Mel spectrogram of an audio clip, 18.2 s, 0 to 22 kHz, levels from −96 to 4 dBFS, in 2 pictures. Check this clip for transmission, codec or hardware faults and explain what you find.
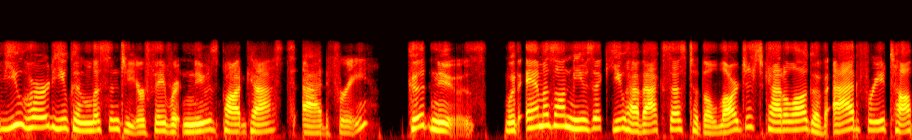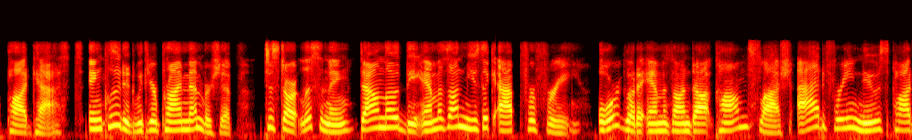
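The clip has two AMR rate drops in the wideband call path. From 2.09 to 3.34 s, after "listen to your favorite", and from 15.16 s to the end at 18.24 s, after "app for free", the link forces the codec down to a lower bitrate, consistent with 23.85 falling to about 8.85 kbit/s. The speech turns rough and synthetic, with the same bandwidth and no gap.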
